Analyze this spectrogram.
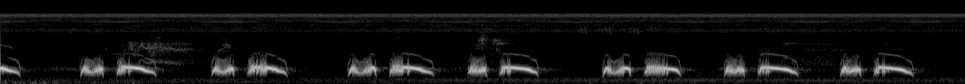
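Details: Repeated lure call of a spotted dove, about seven coo phrases in under ten seconds. Each pairs a clipped, tremulous note with a longer descending coo. A few faint chirps of small birds sound in the background.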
